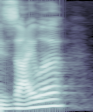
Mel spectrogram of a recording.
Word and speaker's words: Xyla: By the way, for those of you who do want to Google this, a Zeiler 21 chart is spelled XYLA.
